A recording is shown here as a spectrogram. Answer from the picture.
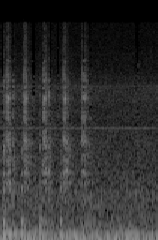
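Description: Faint ticking and rubbing of a computer mouse scroll wheel as a document is scrolled, over a steady low hum.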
